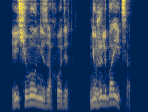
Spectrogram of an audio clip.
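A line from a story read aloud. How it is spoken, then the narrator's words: Snort, then raised voice. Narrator (Russian): хмыкнул я и повысил голос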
